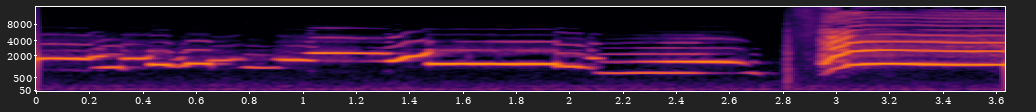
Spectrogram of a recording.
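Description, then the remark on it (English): A shaky, badly played flute wobbles through uneven pitches, slides and breaks, then blows a brief breathy burst before ending on a shrill, piercing high note. No voices are heard. “I was gonna tell you why I hate the system, but I'd rather let my flute do the talking.”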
